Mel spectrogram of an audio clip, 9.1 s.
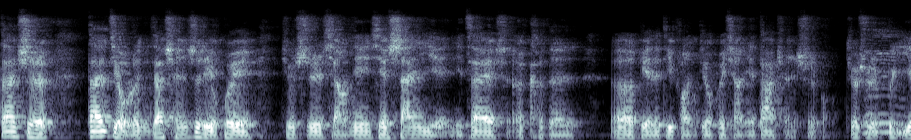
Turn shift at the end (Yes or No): Yes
